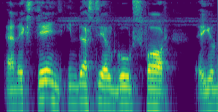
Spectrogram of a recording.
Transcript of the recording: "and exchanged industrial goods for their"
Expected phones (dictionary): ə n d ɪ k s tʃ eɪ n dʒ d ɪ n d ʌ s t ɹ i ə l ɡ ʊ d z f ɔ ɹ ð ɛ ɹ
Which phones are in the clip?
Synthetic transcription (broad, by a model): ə n d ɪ k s tʃ eɪ n dʒ ɪ n d ʌ s t ɹ i ə l ɡ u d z f ɔ ɹ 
